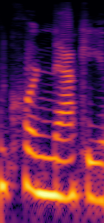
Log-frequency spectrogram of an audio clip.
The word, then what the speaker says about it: Kornacki: It's written by you, illustrated by Christine Kornacki. Am I pronouncing her last name correctly? – Yes.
